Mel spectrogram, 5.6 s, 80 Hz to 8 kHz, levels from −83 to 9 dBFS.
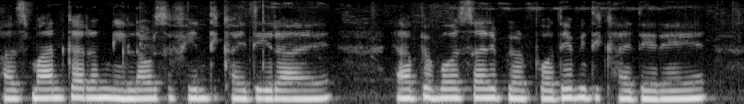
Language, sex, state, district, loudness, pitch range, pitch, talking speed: Hindi, female, Uttar Pradesh, Lalitpur, -11 LUFS, 190-205 Hz, 200 Hz, 215 wpm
